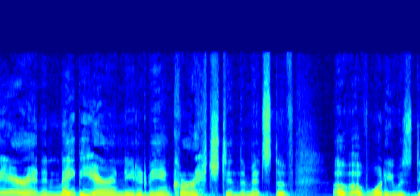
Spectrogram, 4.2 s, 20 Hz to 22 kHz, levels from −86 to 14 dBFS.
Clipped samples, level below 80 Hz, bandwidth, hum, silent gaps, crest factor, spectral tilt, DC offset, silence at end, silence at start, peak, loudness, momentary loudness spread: under 0.1%; -70 dBFS; 16 kHz; none; none; 16 dB; -4.5 dB/octave; under 0.1%; 0 s; 0 s; -14 dBFS; -31 LUFS; 6 LU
